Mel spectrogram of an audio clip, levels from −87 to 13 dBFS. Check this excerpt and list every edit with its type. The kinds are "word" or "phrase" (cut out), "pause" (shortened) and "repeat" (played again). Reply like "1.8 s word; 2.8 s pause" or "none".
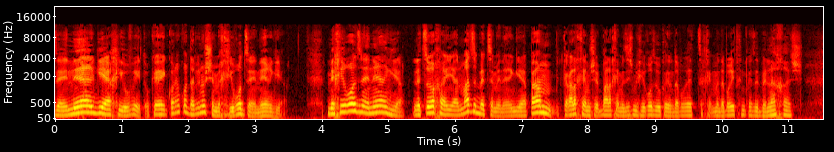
5.3 s pause

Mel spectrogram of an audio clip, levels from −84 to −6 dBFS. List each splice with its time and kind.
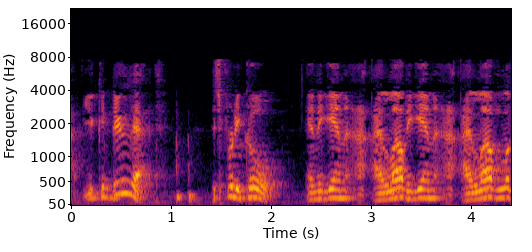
1.3 s pause; 3.3 s repeat

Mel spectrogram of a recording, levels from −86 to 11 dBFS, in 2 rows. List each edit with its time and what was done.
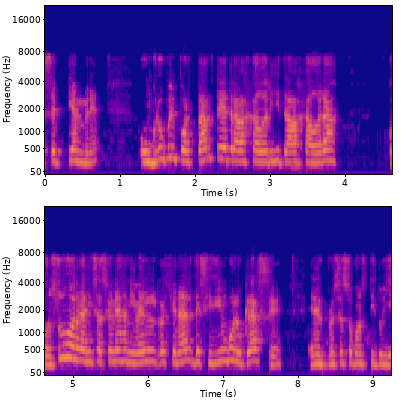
none

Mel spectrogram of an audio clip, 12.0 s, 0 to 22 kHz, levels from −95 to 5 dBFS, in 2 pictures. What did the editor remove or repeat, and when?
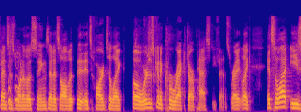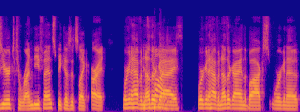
6.3 s word

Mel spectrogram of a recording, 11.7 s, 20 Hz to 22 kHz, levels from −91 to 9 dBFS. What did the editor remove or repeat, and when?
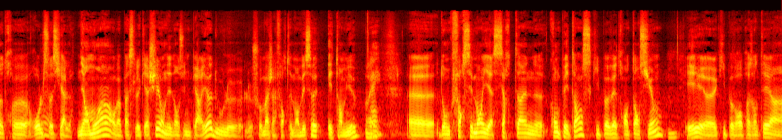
1.1 s pause; 4.8 s pause; 10.2 s pause

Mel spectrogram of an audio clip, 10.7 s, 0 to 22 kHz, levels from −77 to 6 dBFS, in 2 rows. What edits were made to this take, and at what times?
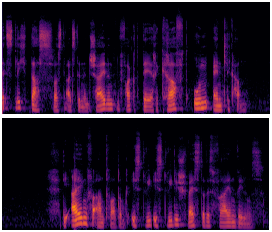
1.2 s word; 2.7 s word; 4.5 s word; 8.3 s repeat

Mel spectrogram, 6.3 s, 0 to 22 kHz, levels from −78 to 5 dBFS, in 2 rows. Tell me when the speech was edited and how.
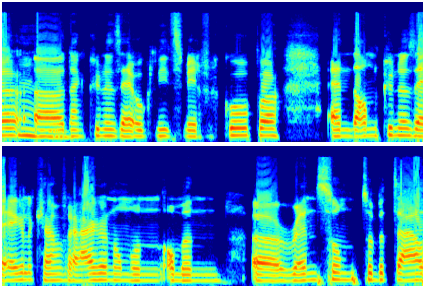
none

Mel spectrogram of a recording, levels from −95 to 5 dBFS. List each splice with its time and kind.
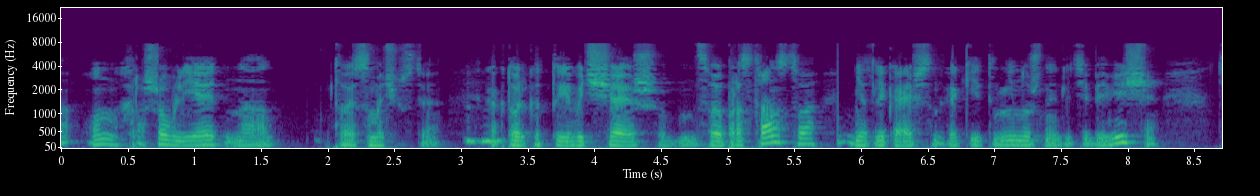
none

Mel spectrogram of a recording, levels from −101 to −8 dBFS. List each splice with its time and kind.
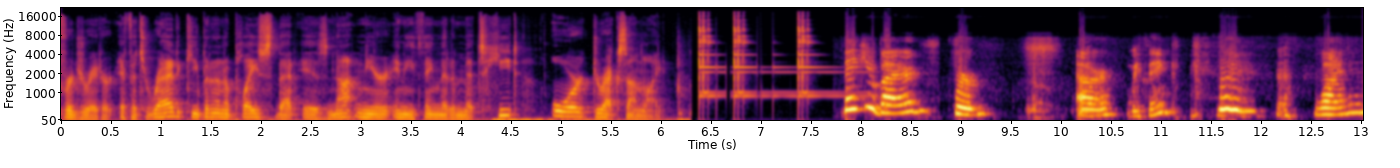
8.8 s pause

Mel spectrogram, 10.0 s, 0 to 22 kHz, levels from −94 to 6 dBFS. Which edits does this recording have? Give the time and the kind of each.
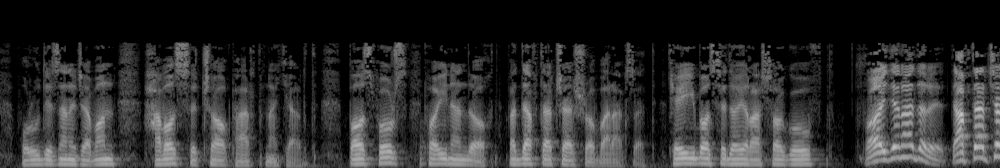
1.9 s word; 2.3 s word; 4.2 s phrase; 5.0 s pause; 8.4 s pause

